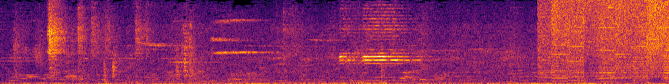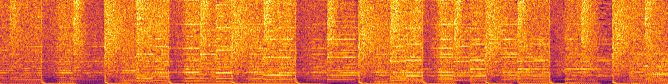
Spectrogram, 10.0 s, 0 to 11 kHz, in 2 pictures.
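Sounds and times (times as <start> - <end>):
distant voices chattering: 0.0 - 4.1.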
